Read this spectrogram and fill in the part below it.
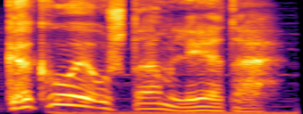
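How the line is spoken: Sighing. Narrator (Russian): Вздохнул я

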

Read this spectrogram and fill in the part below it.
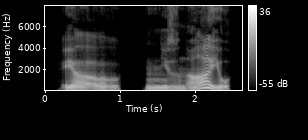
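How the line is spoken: Hesitant drawl, old man. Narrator (Russian): неуверенно протянул старик

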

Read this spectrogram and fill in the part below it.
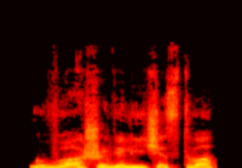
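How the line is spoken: Loud whisper. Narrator (Russian): громко прошептала

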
